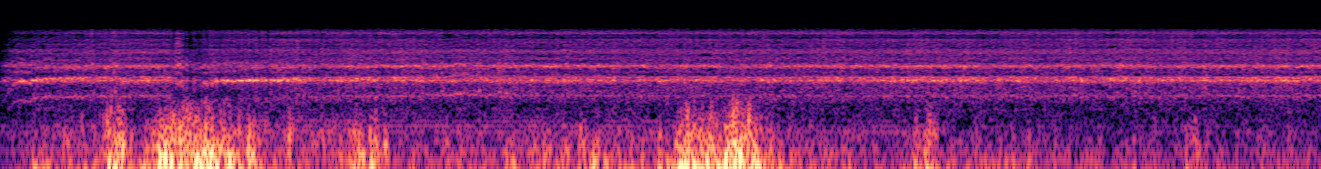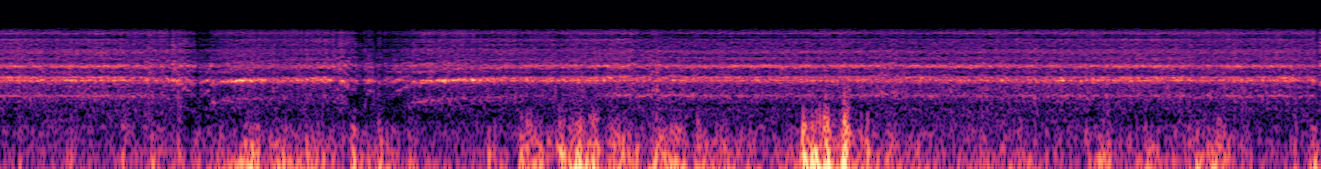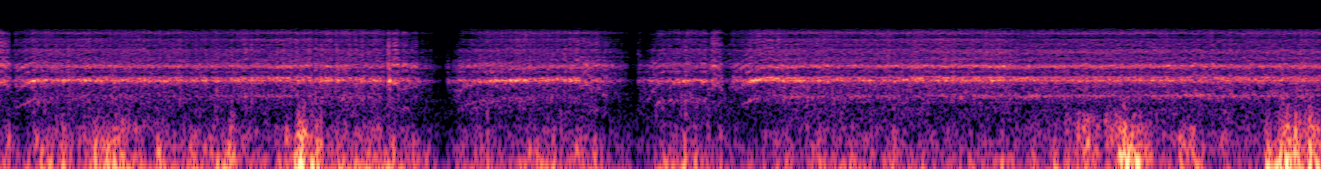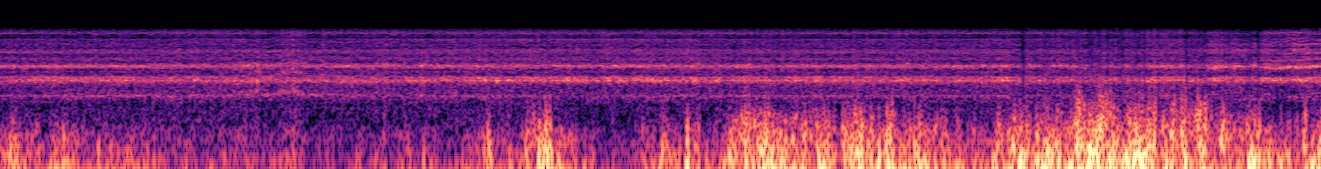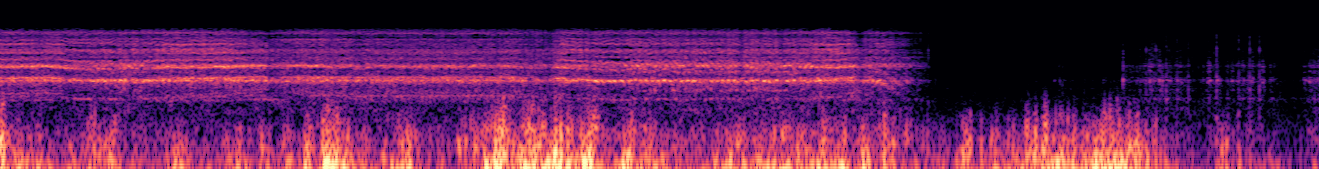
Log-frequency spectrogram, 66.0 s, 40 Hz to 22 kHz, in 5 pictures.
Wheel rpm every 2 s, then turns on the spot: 100, 150, 160, 160, 160, 160, 160, 140, 130, 160, 160, 160, 160, 150, 160, 70, 100, 150, 160, 160, 160, 160, 160, 160, 160, 160, 160, 160, 160, 160, 150, 10, 10.
64-66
